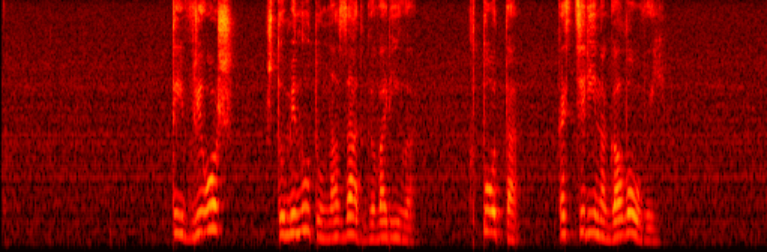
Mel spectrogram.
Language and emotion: Russian, angry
